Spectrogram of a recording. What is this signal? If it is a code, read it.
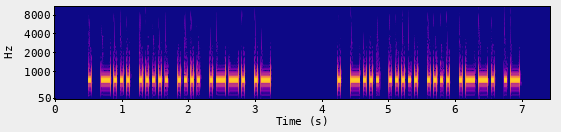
Morse code, heard as a keyed tone, about 25 wpm, 700 Hz. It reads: EB5HPA EB5HPA
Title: DXCC-100 Call Signs - 6 Characters - Repeated 3x - 25wpm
